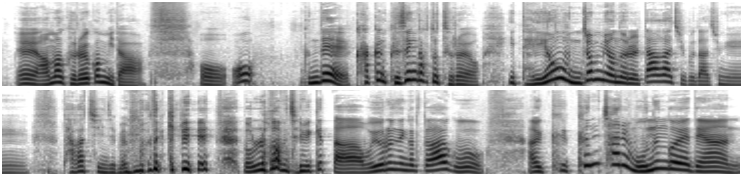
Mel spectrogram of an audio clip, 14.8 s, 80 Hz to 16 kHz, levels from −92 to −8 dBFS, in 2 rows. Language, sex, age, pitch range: Korean, female, 20-39, 190-280 Hz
